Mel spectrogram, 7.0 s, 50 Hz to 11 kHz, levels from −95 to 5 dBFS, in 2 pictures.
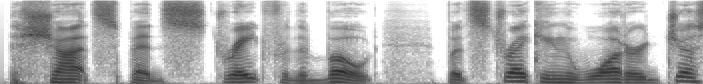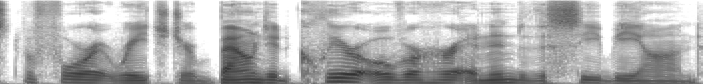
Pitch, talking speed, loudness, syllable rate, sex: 105 Hz, 215 wpm, -20 LUFS, 4.9 syllables/s, male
